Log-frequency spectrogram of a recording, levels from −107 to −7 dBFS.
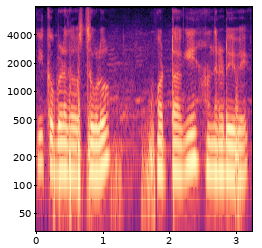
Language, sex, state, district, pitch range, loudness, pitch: Kannada, male, Karnataka, Koppal, 135-155 Hz, -14 LUFS, 140 Hz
